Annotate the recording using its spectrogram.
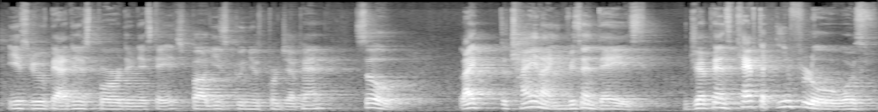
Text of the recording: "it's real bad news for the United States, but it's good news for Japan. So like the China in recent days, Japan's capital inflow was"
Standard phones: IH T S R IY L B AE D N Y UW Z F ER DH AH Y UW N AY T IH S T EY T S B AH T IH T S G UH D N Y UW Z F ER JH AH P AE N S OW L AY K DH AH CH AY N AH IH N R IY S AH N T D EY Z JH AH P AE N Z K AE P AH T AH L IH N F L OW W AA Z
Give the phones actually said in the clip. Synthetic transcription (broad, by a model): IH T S R IY L B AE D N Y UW S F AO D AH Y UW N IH S T EY T S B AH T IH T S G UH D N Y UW S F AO JH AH P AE N S OW L AY K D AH CH AY N AH IH N R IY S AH N D EY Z JH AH P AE N S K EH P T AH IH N F L OW W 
